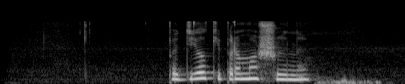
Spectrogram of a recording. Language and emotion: Russian, neutral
